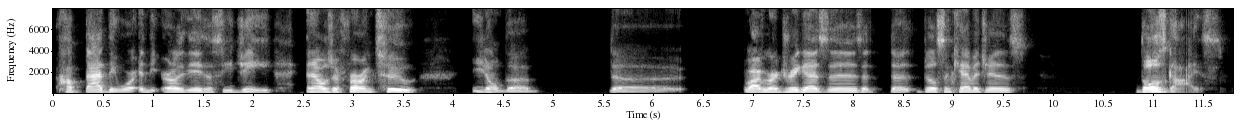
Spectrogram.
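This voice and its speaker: Speaking a little slowly in a higher voice, this New York-accented filmmaker chats casually on a livestream. He goes through viewers' questions emphatically, repeating himself and often starting over.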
